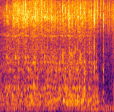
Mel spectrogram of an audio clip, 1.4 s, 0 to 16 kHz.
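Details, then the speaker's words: Brother Prince 15 sewing machine, stored broken about ten years and now repaired: straight stitching at a constant pace with a steady even whir, no knocking or catching; the old machine runs healthy. "자, 직선 바느질 오래된 기계인데 작동이 되고 있네요."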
